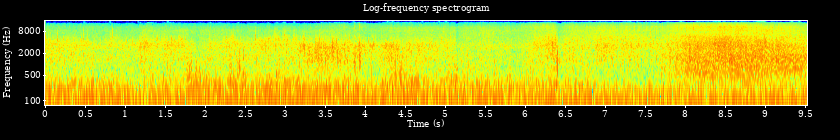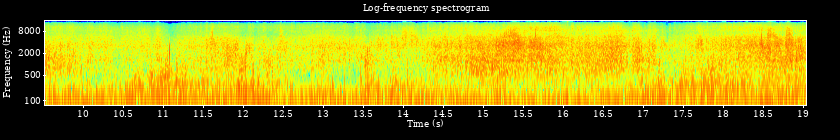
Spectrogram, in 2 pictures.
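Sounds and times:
wind buffeting microphone: 0:00.0 - 0:19.0
skis sliding on snow: 0:03.4 - 0:19.0.

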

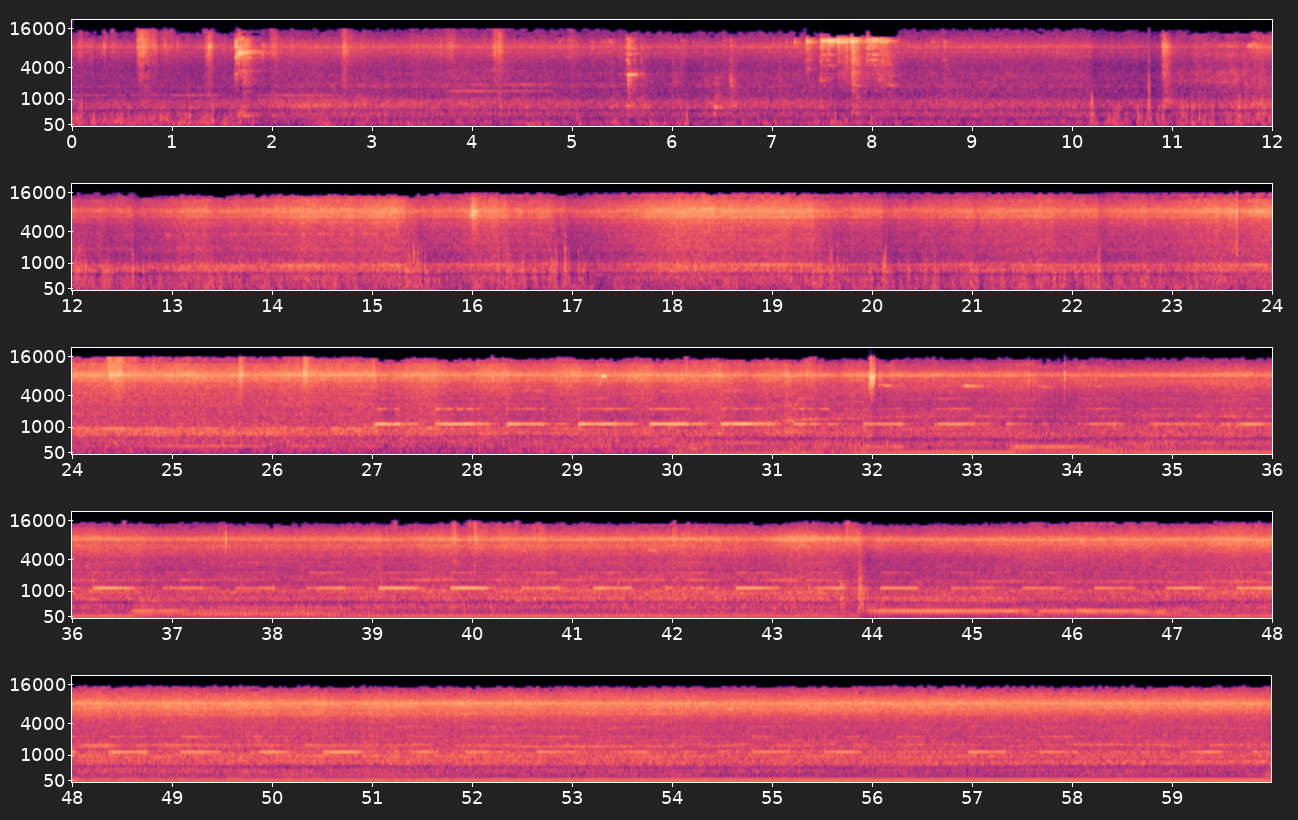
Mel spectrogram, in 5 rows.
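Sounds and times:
diesel engine running: 0:00.0 - 0:59.9
back-up alarm beeping: 0:03.7 - 0:04.9, 0:27.0 - 0:58.3.

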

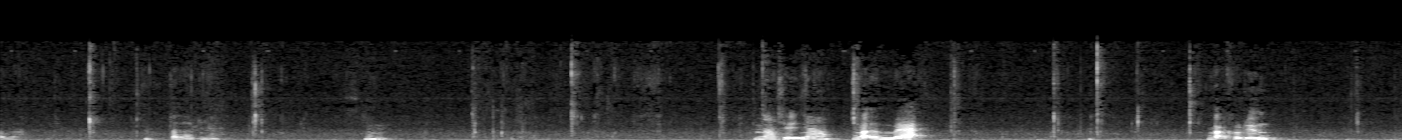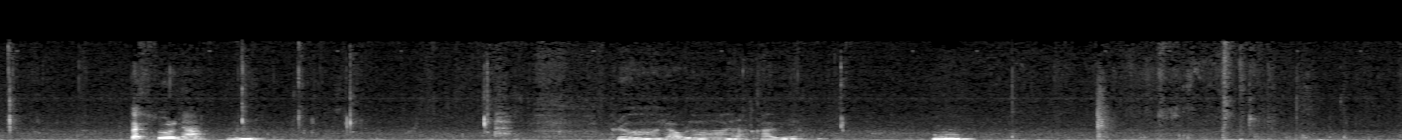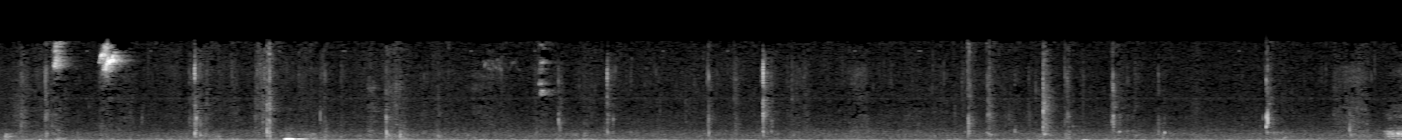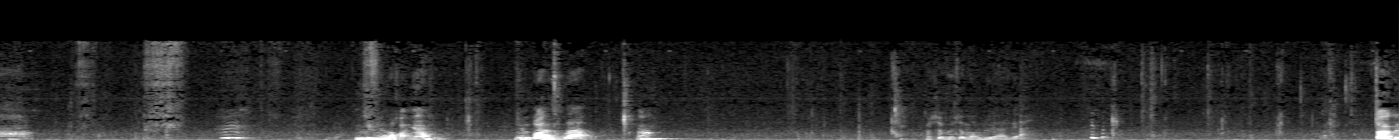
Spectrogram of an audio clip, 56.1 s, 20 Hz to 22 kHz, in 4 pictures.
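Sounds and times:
chewing food: 0:00.5 - 0:01.7, 0:02.4 - 0:03.2, 0:08.4 - 0:12.1, 0:13.4 - 0:15.0, 0:16.3 - 0:19.3, 0:25.3 - 0:41.9, 0:49.1 - 0:51.6, 0:52.2 - 0:56.0.

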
